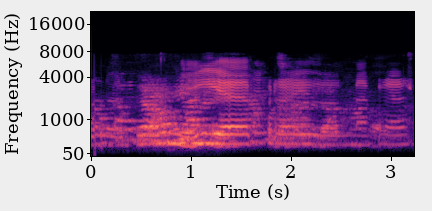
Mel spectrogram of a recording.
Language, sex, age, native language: Icelandic, female, 9, Icelandic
